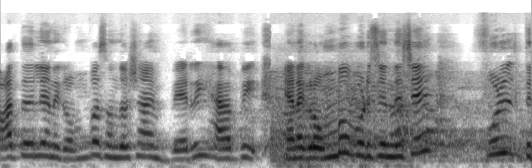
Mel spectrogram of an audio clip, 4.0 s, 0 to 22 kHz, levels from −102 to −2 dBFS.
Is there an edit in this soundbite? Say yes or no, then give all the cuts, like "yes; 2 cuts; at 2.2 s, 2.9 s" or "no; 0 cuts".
yes; 1 cut; at 1.9 s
